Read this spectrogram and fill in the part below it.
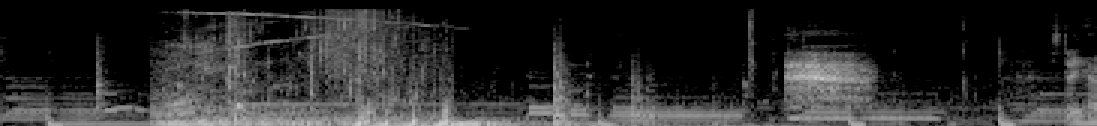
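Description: Water splashes and pours noisily for a couple of seconds, followed by a brief gurgle and a few thuds, with music playing in the background.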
